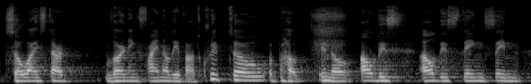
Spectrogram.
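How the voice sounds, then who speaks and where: A woman with a slightly low voice speaks in a lively, unplanned way, restarting her sentences and filling pauses with "you know". She sounds like she is in a reverberant hall with a long echo tail. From Portugal. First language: Portuguese. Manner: animated, restarts often, says "you know" a lot. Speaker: guest, angel investor. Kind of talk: casual interview chat. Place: startup hub space.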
